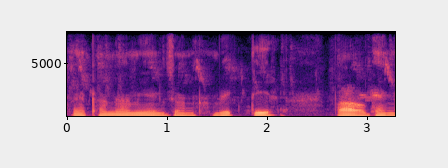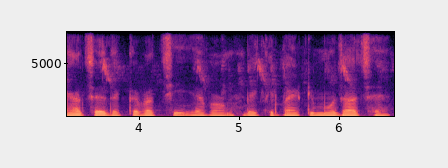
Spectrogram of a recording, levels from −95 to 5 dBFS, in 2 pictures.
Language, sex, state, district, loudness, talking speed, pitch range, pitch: Bengali, male, Tripura, West Tripura, -20 LUFS, 130 wpm, 115-120 Hz, 120 Hz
